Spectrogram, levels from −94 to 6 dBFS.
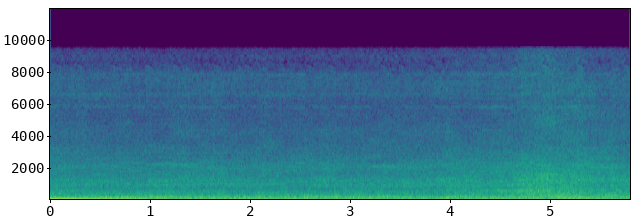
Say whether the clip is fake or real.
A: fake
